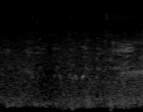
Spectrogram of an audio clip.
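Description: Faint, steady outdoor ambience: an even hiss with no distinct events, the background wash of a seafront.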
